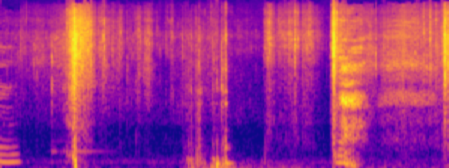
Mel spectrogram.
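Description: Handling sounds of a metal cooking pot being tipped out and set down upside down on a bed of dry leaves: a sharp click, then a few dull thumps with leaf rustling.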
